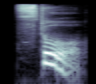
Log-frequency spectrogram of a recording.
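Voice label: "stool", British English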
